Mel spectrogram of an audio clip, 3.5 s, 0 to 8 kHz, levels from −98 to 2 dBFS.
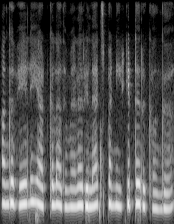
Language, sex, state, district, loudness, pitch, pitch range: Tamil, female, Tamil Nadu, Nilgiris, -14 LUFS, 255 Hz, 235-275 Hz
